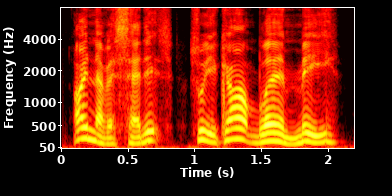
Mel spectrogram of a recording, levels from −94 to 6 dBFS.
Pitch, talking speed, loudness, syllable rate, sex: 165 Hz, 220 wpm, -16 LUFS, 6.1 syllables/s, male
